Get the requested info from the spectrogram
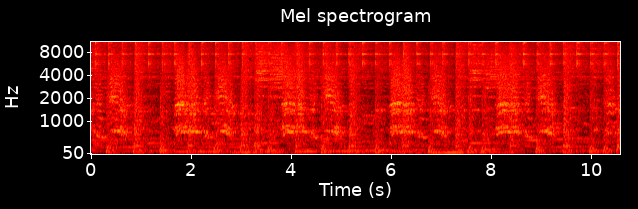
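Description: Gospel choir singing in phrases over a band, with a steady beat and a bass line underneath.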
